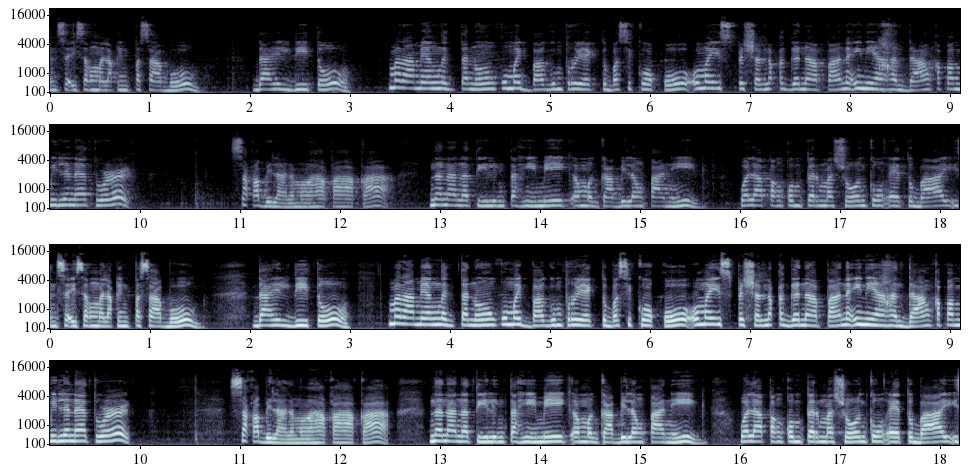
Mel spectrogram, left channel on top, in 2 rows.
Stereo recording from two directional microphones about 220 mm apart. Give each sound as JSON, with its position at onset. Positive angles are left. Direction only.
{"t": 0.0, "sound": "a woman's voice", "side_deg": -45}
{"t": 11.0, "sound": "a woman's voice", "side_deg": -45}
